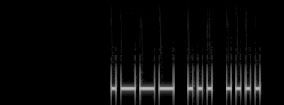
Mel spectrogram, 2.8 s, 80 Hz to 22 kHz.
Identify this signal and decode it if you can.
Morse code, heard as a keyed tone, about 25 wpm, 700 Hz. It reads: JSH
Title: Three Challenging Letter-Number Combinations 25wpm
